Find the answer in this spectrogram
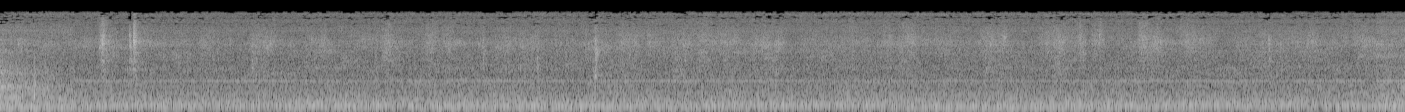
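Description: Steady low machinery hum with a thin steady whine above it, and a few faint clicks and scrapes of hands working inside the cast-iron body of a water-pump Y-strainer.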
